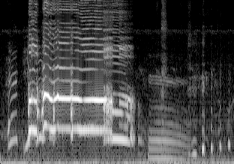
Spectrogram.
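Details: Evening crow of a rooster, marking the time of day around five o'clock: a loud sustained crow lasting about two seconds, trailing off, followed by quieter voices and clucking sounds.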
